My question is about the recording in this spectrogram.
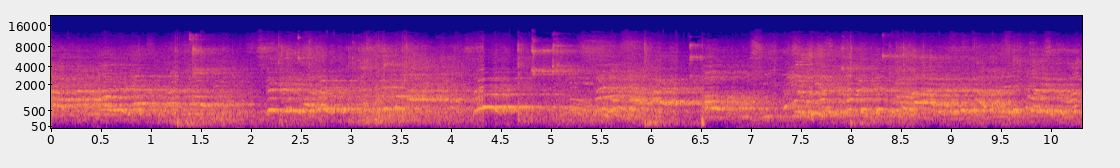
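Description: Live sound of an indoor futsal match: players shouting and calling to each other, with thuds of the ball being kicked and bouncing on the hall floor, all echoing in a large sports hall.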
